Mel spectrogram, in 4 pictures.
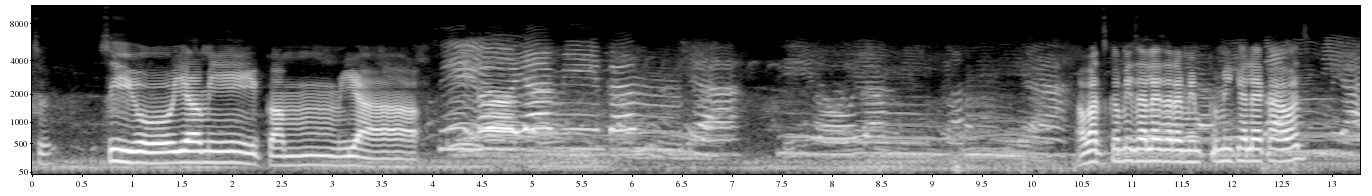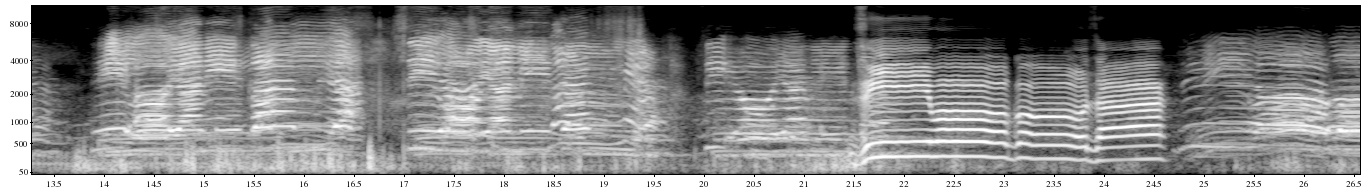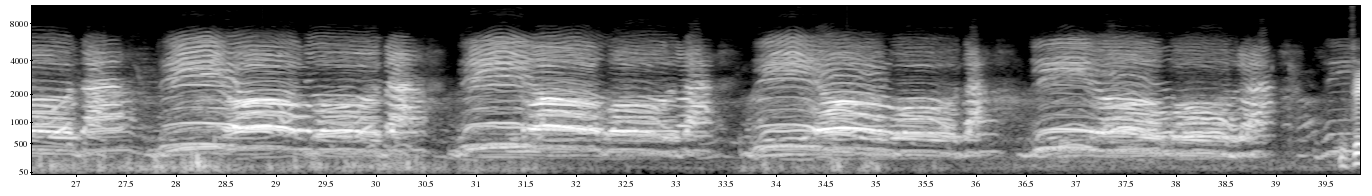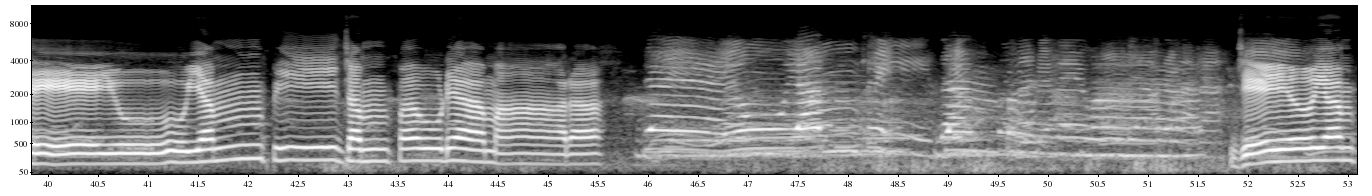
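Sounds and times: young children singing: 4.0s - 10.4s, 11.6s - 21.6s, 24.7s - 39.8s, 45.8s - 51.8s.

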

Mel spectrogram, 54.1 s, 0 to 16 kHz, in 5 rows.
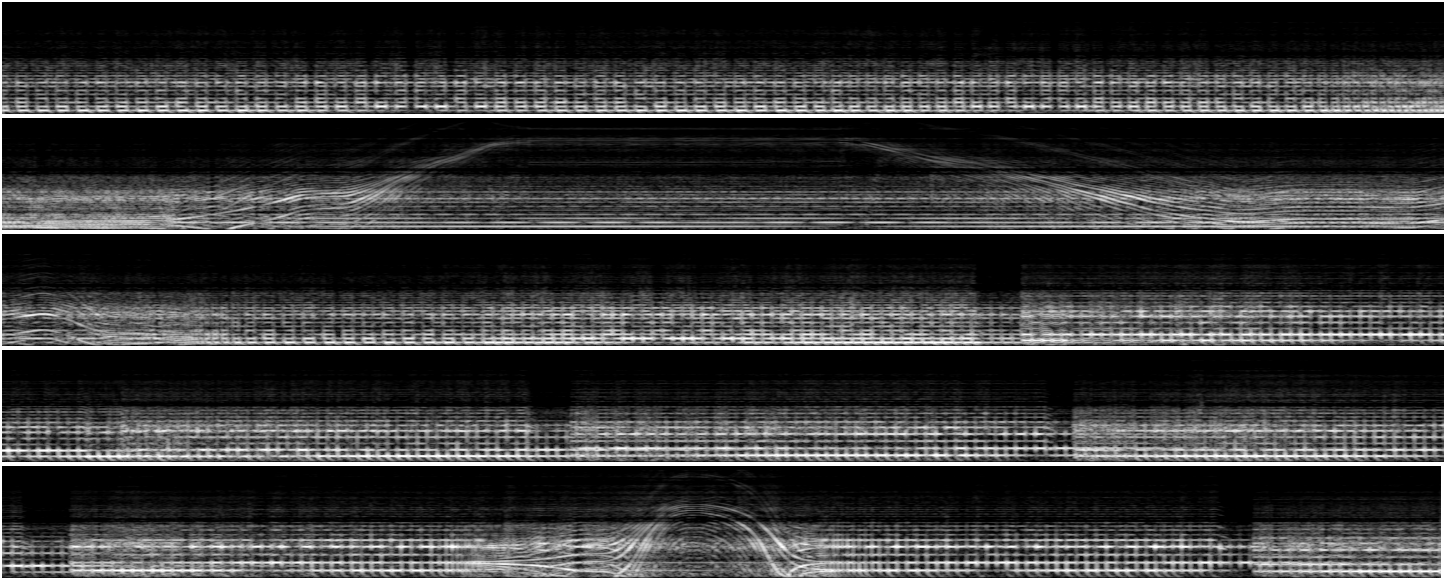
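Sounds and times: buzzy synth chord: 0.0s - 54.0s
bitcrushed synth gliding tones: 17.4s - 24.9s, 46.1s - 49.5s.

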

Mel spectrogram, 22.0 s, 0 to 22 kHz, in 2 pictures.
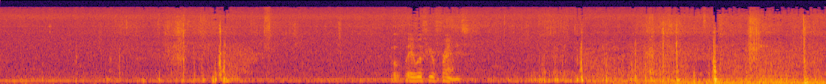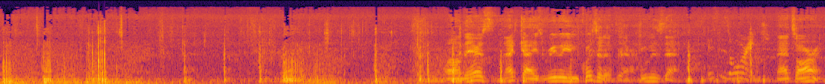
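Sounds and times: low rumble of rubbing: 7.1s - 19.0s
sharp knocks: 7.7s - 18.8s.

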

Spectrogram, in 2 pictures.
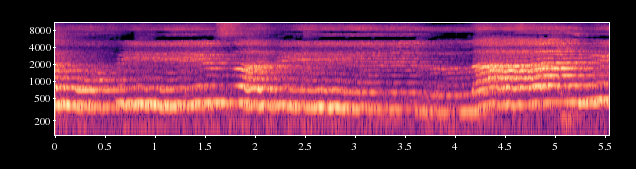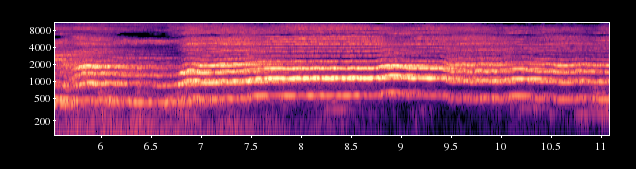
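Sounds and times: boy reciting melodically: 0.0s - 11.0s.

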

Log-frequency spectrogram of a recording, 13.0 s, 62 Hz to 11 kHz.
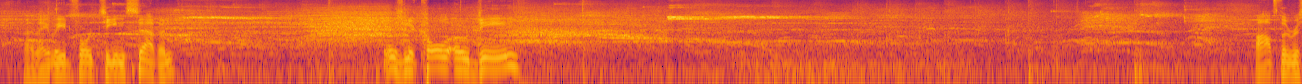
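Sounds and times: players' voices: 0.0s - 13.0s
volleyballs thudding on floor: 9.1s - 11.5s.

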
